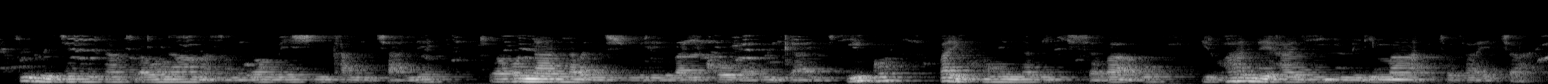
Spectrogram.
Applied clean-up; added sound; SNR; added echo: none; none; none; reverberation time 0.8 s.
